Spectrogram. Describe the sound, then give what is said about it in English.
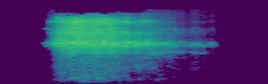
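A single deep inhale through the nose during a guided calming meditation, a soft, breathy hiss that swells quickly, holds for about a second, then tapers away, heard alone. “Go ahead and inhale through your nose.”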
